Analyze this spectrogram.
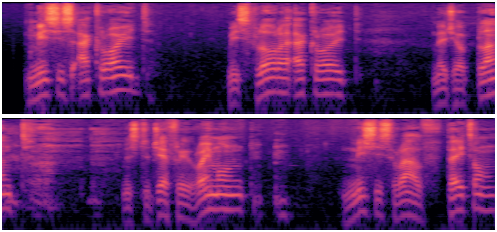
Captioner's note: clears throat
